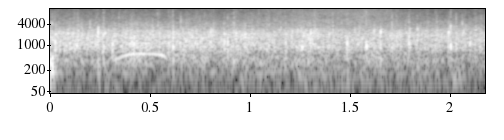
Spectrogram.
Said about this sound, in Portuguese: Quem crê, dê um aplauso bem forte ao Senhor. Bem forte, bem forte. Bem forte, aleluia. Oh! Se você crê, aplauda o Senhor Jesus.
